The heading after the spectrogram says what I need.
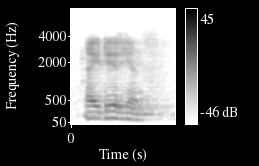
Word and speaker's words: Cnidarians: Arthropods, worms, मोल्यूसस, sponge and नाइडेरियंस Cnidarians with a silent C and yes काइनोडर्म्स।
